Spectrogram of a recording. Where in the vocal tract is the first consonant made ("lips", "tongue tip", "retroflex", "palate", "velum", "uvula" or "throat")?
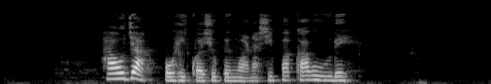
throat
